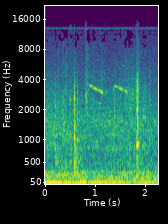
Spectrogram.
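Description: Faint taps and clicks of cardboard toilet-paper tubes being set into a clear plastic container, with a bird giving two short falling chirps in the background about a second in.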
